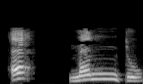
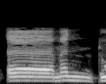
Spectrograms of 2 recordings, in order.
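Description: First: أأمنت broken by a glottal catch after short a; original two-hamza form. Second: آمنت with a loud, drawn-out aa; long initial vowel. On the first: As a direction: slowly split أأمنت at the hamza. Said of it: "أصله". (أأمنت بتحقيق الهمزة الساكنة) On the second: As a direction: hold the aa of آمنت with no catch. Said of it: "أصلها ما هي؟". (آمنت بمدّ الألف) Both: Shown as a demonstration.

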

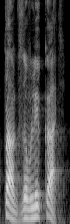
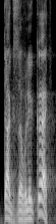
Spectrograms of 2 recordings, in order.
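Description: First: Timid echoing. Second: Said in the usual way. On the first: A narrator's reading. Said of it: "поддакивал князь".

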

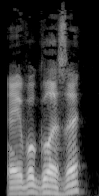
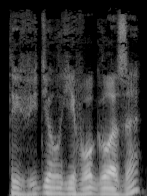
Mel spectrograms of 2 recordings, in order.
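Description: First: Insistent, leading question; pressing question. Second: Understated surprise, ending on a rise; surprised. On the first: Friend presses girl about the duke's eyes, insistent. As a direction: press her on what she saw. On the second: Girl learns he saw the eyes, mildly surprised. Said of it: "Этот факт меня почему-то удивил". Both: A narrator's reading.

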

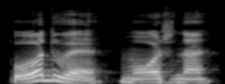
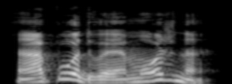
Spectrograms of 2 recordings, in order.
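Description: First: Very slow confirming nod; slow, deliberate answer. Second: Slow, lazy question; lazy drawl. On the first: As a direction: grant it calmly and slowly. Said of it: "кивнул куратор". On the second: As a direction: ask it idly, unhurried. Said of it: "лениво поинтересовался Крайтон". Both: A narrator's reading.

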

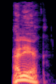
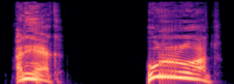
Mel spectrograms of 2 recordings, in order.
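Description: First: Said in the usual way. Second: High furious yelling; angry yell. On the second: Acted. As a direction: scream it across the room. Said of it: "закричал он".

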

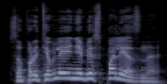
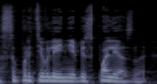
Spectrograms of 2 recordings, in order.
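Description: First: Higher-pitched shouted slogan; moderately loud military bark; guard's shouting. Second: Said in the usual way. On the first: A narrator's reading. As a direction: shout it mechanically over everyone. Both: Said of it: "крики охранника".

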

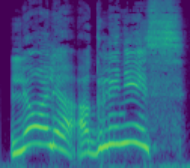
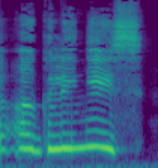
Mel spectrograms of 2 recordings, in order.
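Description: First: High, loud booming dragon call; dragon's trumpeting roar. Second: Slow quoted realization. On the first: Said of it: "трубный рёв дракона". (трубный рёв дракона) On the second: Вспоминает слова дракона. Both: A narrator's reading.

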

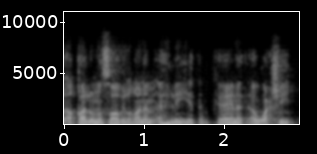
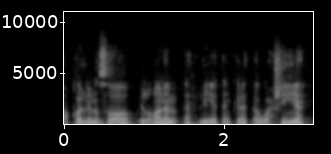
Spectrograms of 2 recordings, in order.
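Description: First: Reading text aloud. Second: Said in the usual way. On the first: Acted. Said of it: "يقول". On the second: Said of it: "repeats text".

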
